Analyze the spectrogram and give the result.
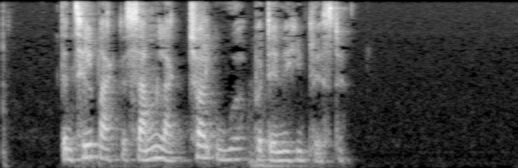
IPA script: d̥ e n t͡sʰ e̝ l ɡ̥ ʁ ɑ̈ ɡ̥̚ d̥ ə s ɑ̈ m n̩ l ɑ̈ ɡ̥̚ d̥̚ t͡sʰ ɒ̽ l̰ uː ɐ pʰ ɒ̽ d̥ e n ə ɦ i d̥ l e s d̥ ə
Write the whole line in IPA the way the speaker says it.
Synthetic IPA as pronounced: d̥ e n t͡sʰ e̝ l b̥ ʁ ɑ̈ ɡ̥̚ d̥ ə s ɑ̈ m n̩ l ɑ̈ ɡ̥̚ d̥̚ t͡sʰ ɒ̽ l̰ uː ɐ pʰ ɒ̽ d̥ e n ə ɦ i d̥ l e s d̥ ə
